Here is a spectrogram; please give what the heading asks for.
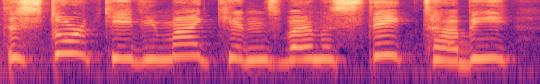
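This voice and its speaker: Squeaky, excitable cartoon little girl. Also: normal speed, music in the background. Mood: anxious. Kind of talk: children's cartoon voice acting.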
